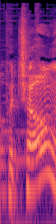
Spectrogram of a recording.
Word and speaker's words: Pocong: Oh, Pocong is how you say it.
